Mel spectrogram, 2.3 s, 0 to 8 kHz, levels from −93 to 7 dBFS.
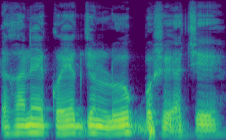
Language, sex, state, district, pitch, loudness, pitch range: Bengali, male, Assam, Hailakandi, 100 Hz, -15 LUFS, 80-105 Hz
